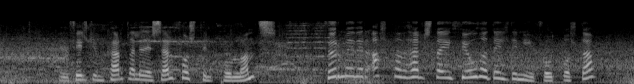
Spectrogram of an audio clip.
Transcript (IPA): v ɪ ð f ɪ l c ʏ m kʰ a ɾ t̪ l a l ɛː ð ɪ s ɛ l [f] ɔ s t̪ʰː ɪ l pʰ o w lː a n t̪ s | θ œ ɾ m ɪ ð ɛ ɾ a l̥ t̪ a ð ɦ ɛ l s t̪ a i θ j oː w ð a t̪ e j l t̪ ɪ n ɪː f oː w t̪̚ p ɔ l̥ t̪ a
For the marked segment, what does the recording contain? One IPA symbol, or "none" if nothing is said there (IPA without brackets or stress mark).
f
